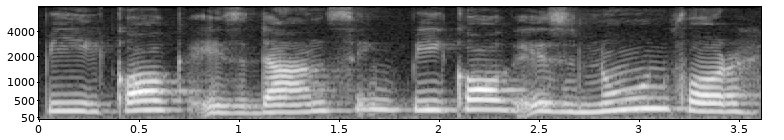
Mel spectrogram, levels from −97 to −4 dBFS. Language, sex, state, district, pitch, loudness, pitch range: English, female, Maharashtra, Mumbai Suburban, 230 Hz, -15 LUFS, 210-255 Hz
